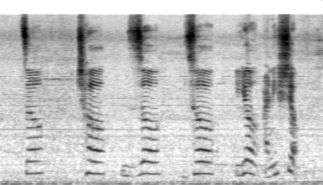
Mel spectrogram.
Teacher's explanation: ज्या वर्णाचा उच्चार जिभेचा स्पर्श दात व तोंडातील वरील बाजूस टाळू होऊन होतो त्यांना दंत तालव्य व्यंजन असे म्हणतात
